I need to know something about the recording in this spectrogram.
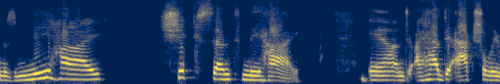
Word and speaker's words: Csikszentmihalyi: in a link is it just looks like something that you couldn't pronounce but it's cheeks have been high and he talks about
